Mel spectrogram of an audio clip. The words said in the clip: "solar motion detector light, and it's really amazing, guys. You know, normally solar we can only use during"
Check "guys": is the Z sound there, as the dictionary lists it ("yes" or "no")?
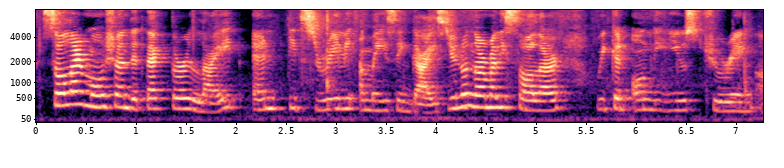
no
